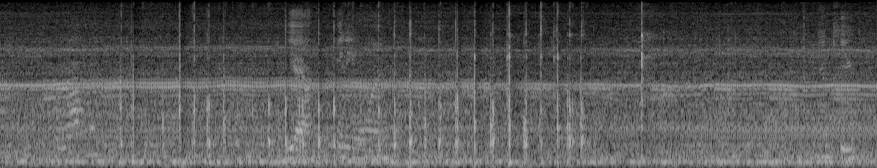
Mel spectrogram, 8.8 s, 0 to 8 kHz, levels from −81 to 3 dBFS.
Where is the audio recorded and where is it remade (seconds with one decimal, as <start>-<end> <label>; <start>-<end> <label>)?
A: 0.0-1.3 remade; 1.3-3.0 recorded; 3.0-7.2 remade; 7.2-8.8 recorded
